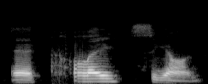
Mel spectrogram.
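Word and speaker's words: ἐκκλησία: will restore my and the greek word is a CLE a clay see on a clay see on you hear ecclesia there the restoration of his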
